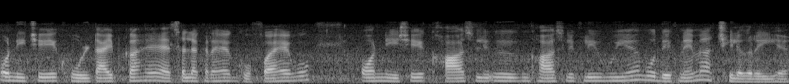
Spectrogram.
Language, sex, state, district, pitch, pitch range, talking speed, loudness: Hindi, male, Bihar, Jahanabad, 160 Hz, 150-170 Hz, 230 wpm, -20 LUFS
